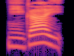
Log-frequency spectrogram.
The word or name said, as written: 苦い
